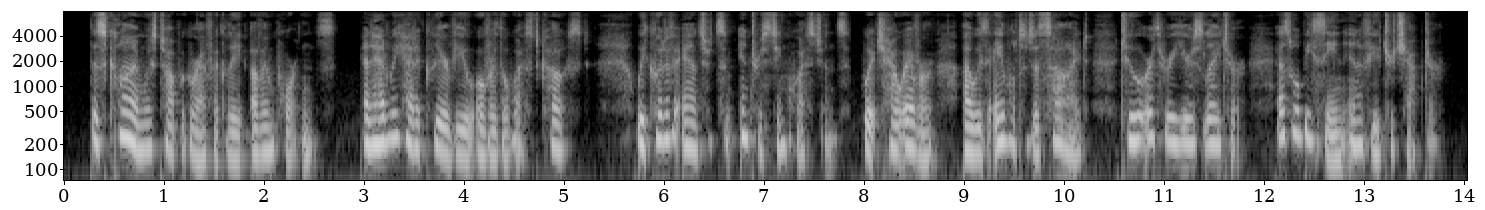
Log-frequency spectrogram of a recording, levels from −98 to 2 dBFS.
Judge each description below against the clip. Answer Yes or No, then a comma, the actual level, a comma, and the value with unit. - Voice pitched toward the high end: Yes, high, 195 Hz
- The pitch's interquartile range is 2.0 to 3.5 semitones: No, average, 4.9 semitones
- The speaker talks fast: No, average, 190 wpm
